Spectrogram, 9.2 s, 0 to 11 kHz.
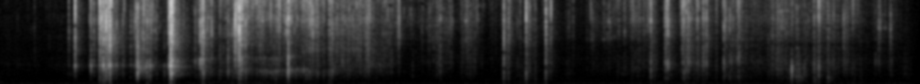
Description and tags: oeuf.ecrase 02
biologic, eggs, organic, crackle, crack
